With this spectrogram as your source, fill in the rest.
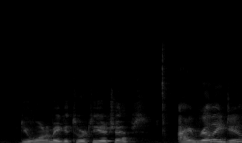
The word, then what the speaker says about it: tortilla: that's how you pronounce tortilla t o r t i l l a yes double double L's makes a y noise tortilla Double L makes a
